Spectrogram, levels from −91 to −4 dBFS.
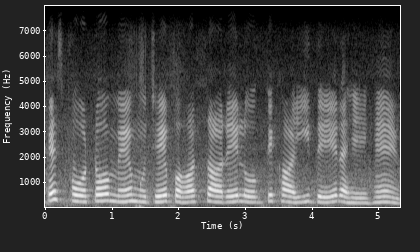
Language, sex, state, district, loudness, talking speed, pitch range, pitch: Hindi, female, Madhya Pradesh, Katni, -16 LUFS, 125 wpm, 215-245 Hz, 230 Hz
